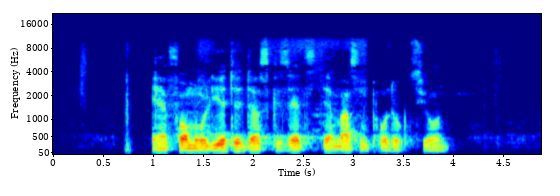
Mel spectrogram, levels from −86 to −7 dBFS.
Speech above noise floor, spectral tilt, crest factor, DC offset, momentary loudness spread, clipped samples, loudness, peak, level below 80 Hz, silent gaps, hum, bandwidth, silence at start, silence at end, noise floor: 40 dB; -6.5 dB/octave; 20 dB; under 0.1%; 11 LU; under 0.1%; -30 LUFS; -12 dBFS; -64 dBFS; none; none; 11 kHz; 0.75 s; 0.95 s; -69 dBFS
